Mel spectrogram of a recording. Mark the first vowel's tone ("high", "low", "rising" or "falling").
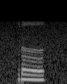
low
